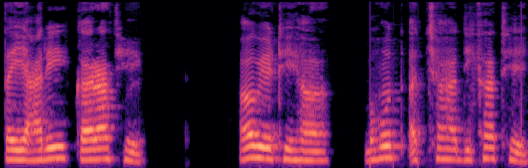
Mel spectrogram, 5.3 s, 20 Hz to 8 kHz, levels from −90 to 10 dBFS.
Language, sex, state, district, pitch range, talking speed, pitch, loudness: Chhattisgarhi, male, Chhattisgarh, Jashpur, 165-195 Hz, 100 wpm, 180 Hz, -17 LUFS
